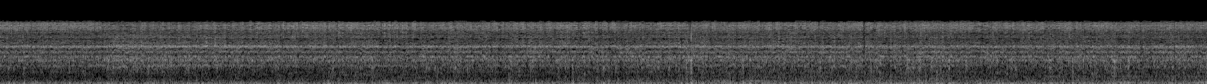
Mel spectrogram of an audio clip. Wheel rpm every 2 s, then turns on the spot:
110, 110, 110, 120, 120, 110.
none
